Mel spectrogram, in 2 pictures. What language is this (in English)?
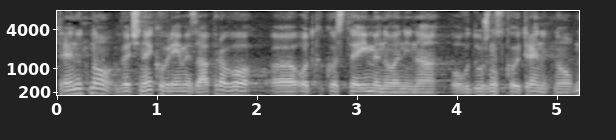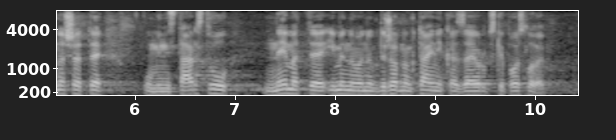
Croatian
